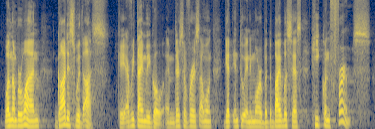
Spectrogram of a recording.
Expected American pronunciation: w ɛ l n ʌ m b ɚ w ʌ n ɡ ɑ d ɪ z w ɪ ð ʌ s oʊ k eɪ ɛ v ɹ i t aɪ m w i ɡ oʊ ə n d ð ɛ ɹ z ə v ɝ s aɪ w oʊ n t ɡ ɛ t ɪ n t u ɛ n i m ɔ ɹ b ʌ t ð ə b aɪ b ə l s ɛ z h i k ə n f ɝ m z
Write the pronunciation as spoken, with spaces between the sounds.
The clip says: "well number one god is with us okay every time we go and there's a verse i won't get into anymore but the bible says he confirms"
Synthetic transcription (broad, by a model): w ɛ l n ʌ m b ɚ w ʌ n ɡ ɑ d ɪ s w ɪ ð ʌ s oʊ k eɪ ɛ v ɹ i t aɪ m w i ɡ oʊ ə n d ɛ ɹ s ə v ɝ s aɪ w oʊ n t ɡ ɛ t ɪ n t u ɛ n i m ɔ ɹ b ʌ t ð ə b aɪ b ə l s ɛ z h i k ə n f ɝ m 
